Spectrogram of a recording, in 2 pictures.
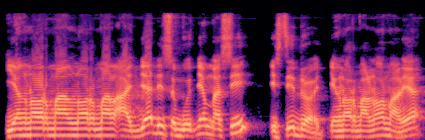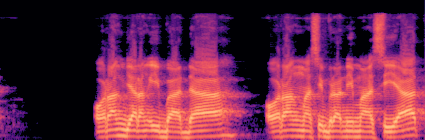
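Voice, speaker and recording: Man quizzing young students. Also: a little high. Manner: conversational, quizzes listeners with repeated questions. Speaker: religious teacher. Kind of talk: Islamic creed lesson to young students.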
